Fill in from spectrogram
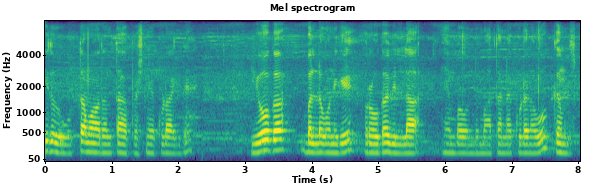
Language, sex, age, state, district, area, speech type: Kannada, male, 30-45, Karnataka, Chikkaballapur, rural, spontaneous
